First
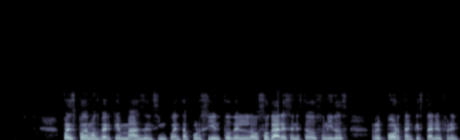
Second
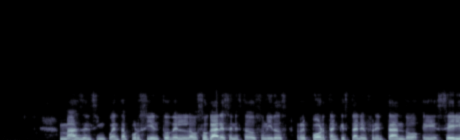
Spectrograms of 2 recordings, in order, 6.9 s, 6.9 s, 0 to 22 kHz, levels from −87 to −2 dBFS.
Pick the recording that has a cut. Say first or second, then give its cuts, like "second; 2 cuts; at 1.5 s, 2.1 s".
second; 2 cuts; at 0.9 s, 4.4 s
